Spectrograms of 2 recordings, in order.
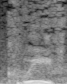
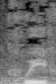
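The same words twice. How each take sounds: First: It is said in an eager, excited tone. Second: It is said in a let-down, disappointed tone. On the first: The news is a personal opportunity. "queef, this is my chance to really show" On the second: The news is bad for the team. "oh, queef, we really need him?"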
